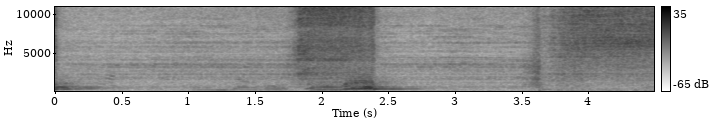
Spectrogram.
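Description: Steam locomotive's exhaust beats as it works slowly: loud hissing chuffs about two seconds apart, one just at the start, one about two seconds in and one near the end, with a softer hiss of steam between them.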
